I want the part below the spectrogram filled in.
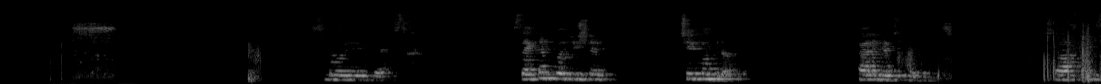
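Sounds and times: short breath close to microphone: 0.7 - 1.2.

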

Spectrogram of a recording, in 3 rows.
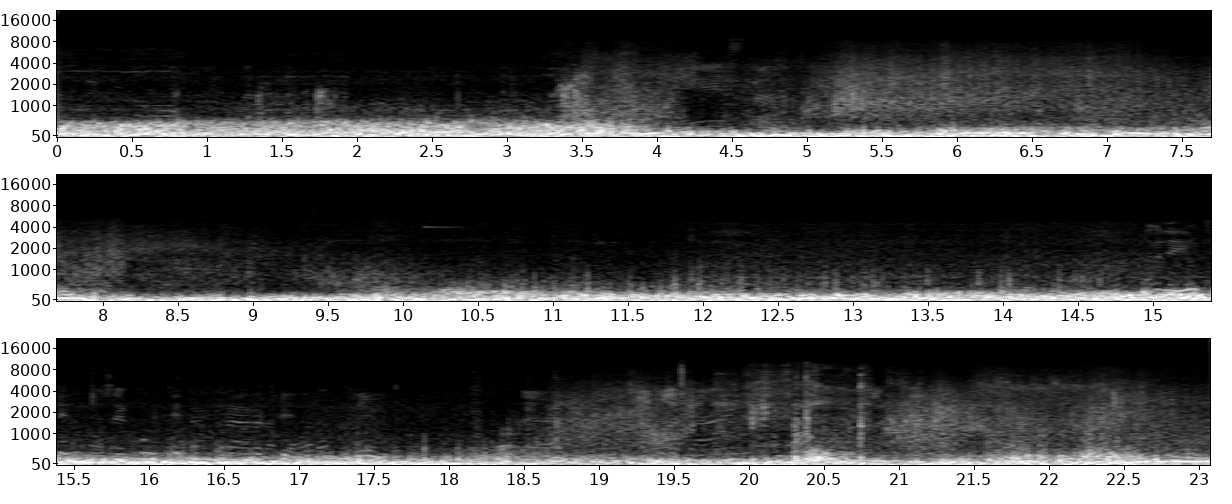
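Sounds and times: wind buffeting microphone: 0.0 - 23.0.

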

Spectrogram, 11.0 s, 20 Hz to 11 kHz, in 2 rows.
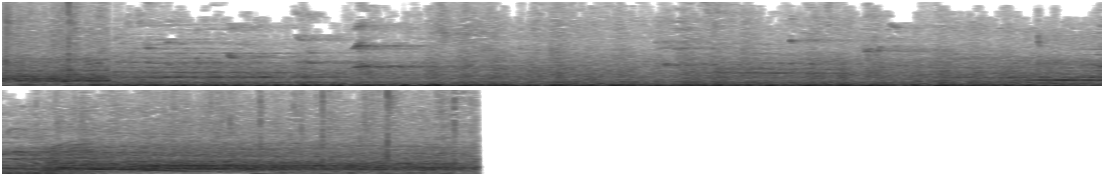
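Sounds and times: people shouting: 0.0 - 0.6, 5.1 - 7.9
crowd noise in indoor hall: 0.0 - 7.9.

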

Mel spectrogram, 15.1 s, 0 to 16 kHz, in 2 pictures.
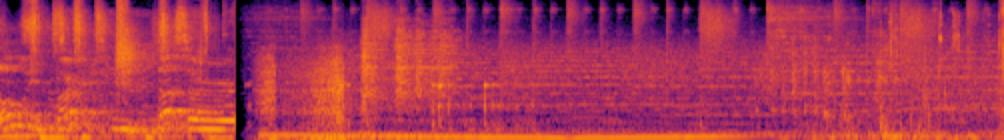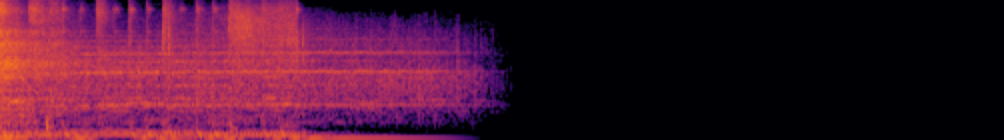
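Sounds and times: music: 0.0 - 11.4
deep bass boom: 1.8 - 8.2
shattering impact effects: 1.9 - 4.3.

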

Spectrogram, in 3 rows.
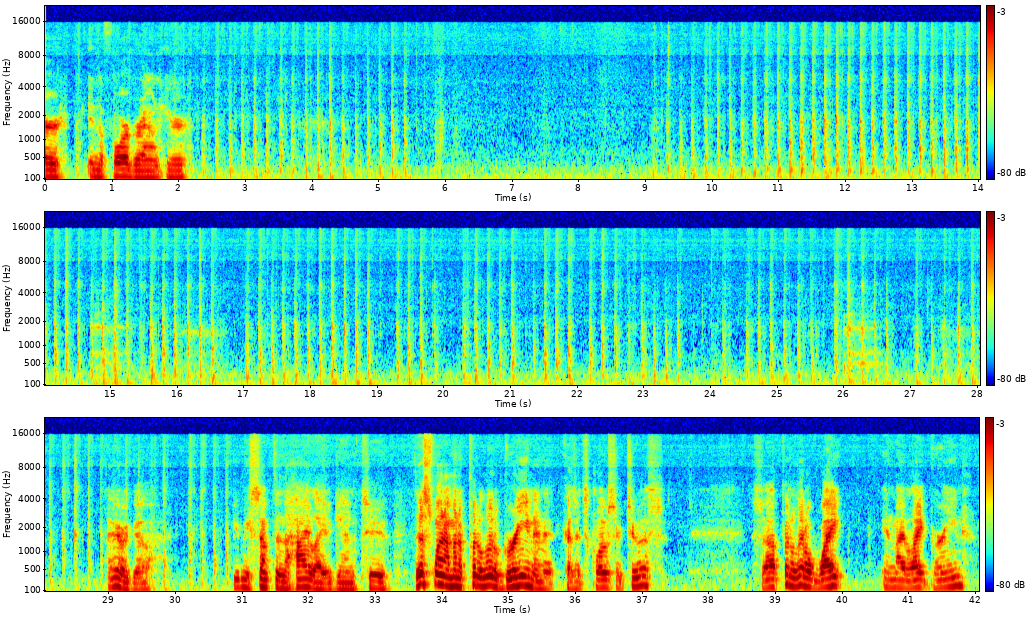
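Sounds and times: paintbrush dabbing on canvas: 0.0 - 6.1, 9.0 - 32.6.

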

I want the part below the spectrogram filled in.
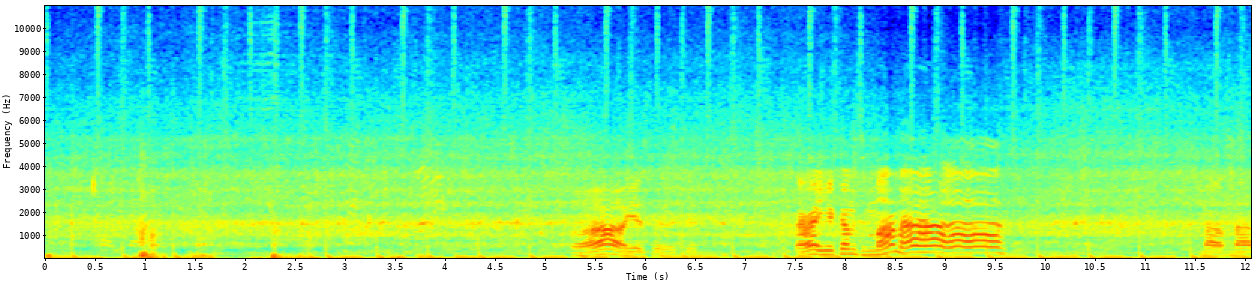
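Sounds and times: waterfall splashing into pool: 0.0 - 12.0.

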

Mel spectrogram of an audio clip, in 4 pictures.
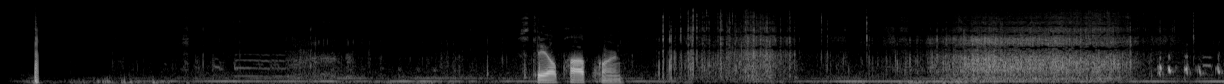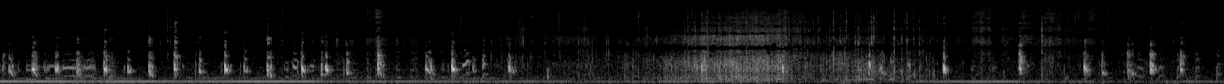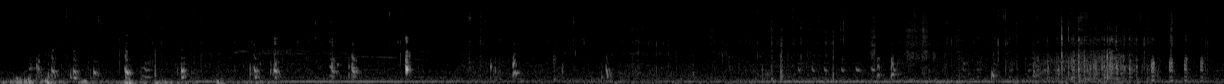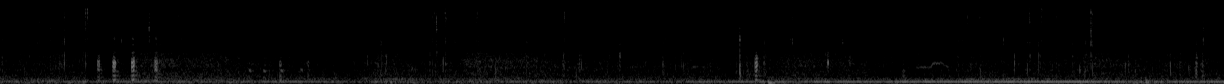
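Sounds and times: chickens clucking: 1.4 - 5.1, 9.2 - 48.9
popcorn rustling in plastic bag: 4.4 - 11.8, 17.1 - 23.0, 33.5 - 36.0.

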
